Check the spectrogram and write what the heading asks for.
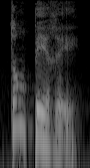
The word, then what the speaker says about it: tempérés: Les climats tempérés. Final S not pronounced, but then you should definitely pronounce the accent.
